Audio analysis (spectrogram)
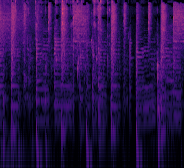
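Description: A spatula stirs yeast and sugar into water for pizza dough, making close, rhythmic wet sloshing and squishing strokes that repeat quickly throughout.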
